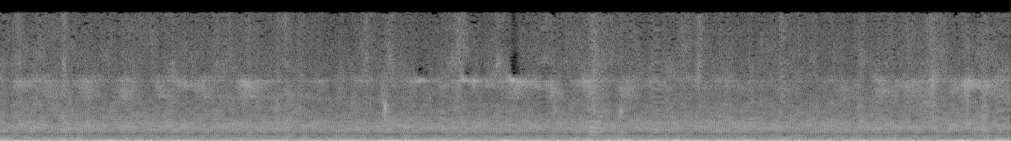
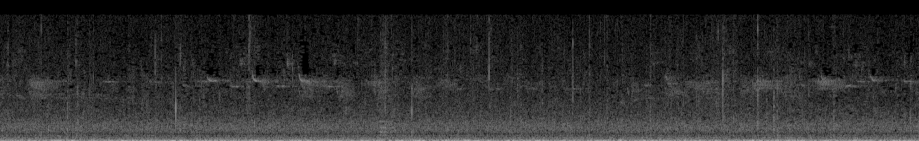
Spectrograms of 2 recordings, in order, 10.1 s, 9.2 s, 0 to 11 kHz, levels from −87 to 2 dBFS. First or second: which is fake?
first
